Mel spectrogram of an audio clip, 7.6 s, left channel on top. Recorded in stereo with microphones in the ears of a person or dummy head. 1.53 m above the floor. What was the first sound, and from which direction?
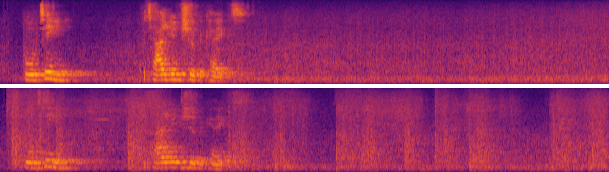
A woman speaking, 60° left (ahead or behind).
